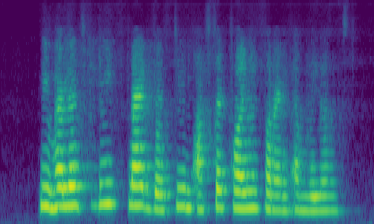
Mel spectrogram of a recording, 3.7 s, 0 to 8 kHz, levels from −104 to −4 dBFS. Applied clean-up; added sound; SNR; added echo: neural mask model DeepFilterNet 3.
